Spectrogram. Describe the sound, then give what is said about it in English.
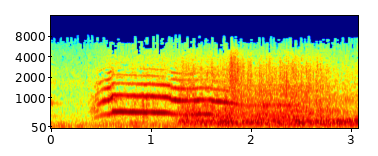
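A wolf lets out a loud, drawn-out howl that slowly falls in pitch, fading into a steady rumbling, rushing background noise that continues to the end. “And the wolves are passing me and going for what's left of the astral beings, but some of them are getting into the rocket.”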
